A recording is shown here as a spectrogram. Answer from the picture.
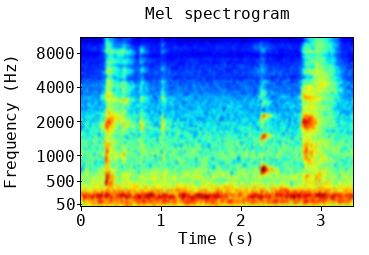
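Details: Pet cat answering its owner's questions indoors: a brief rising meow, then a short harmonic mew about two seconds later and a breathy burst at the end, over a steady low room hum.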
